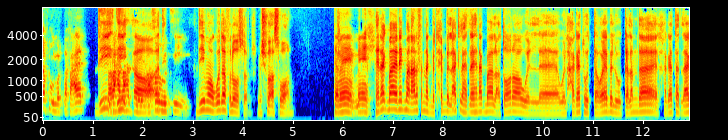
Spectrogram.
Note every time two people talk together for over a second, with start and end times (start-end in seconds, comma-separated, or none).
1.0-2.3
